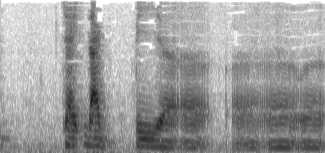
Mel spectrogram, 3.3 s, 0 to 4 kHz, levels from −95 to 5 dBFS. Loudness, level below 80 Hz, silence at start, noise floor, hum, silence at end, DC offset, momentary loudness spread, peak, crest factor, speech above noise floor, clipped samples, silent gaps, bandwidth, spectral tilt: -19 LUFS; -34 dBFS; 0 s; -42 dBFS; none; 0 s; under 0.1%; 13 LU; 0 dBFS; 20 dB; 24 dB; under 0.1%; none; 4 kHz; -11 dB/octave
